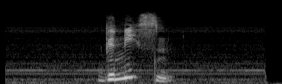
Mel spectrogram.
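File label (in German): "geniessen", German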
